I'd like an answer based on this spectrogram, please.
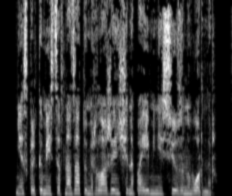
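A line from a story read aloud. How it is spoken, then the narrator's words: Plain. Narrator (Russian): сказала она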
